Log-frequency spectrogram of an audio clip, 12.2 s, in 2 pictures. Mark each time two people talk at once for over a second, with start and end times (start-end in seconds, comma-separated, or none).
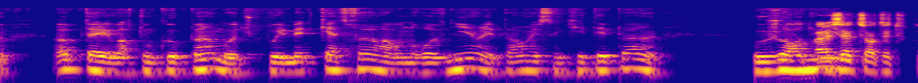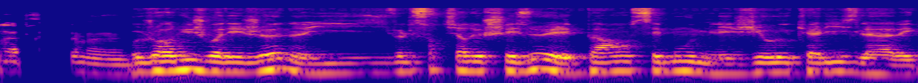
none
